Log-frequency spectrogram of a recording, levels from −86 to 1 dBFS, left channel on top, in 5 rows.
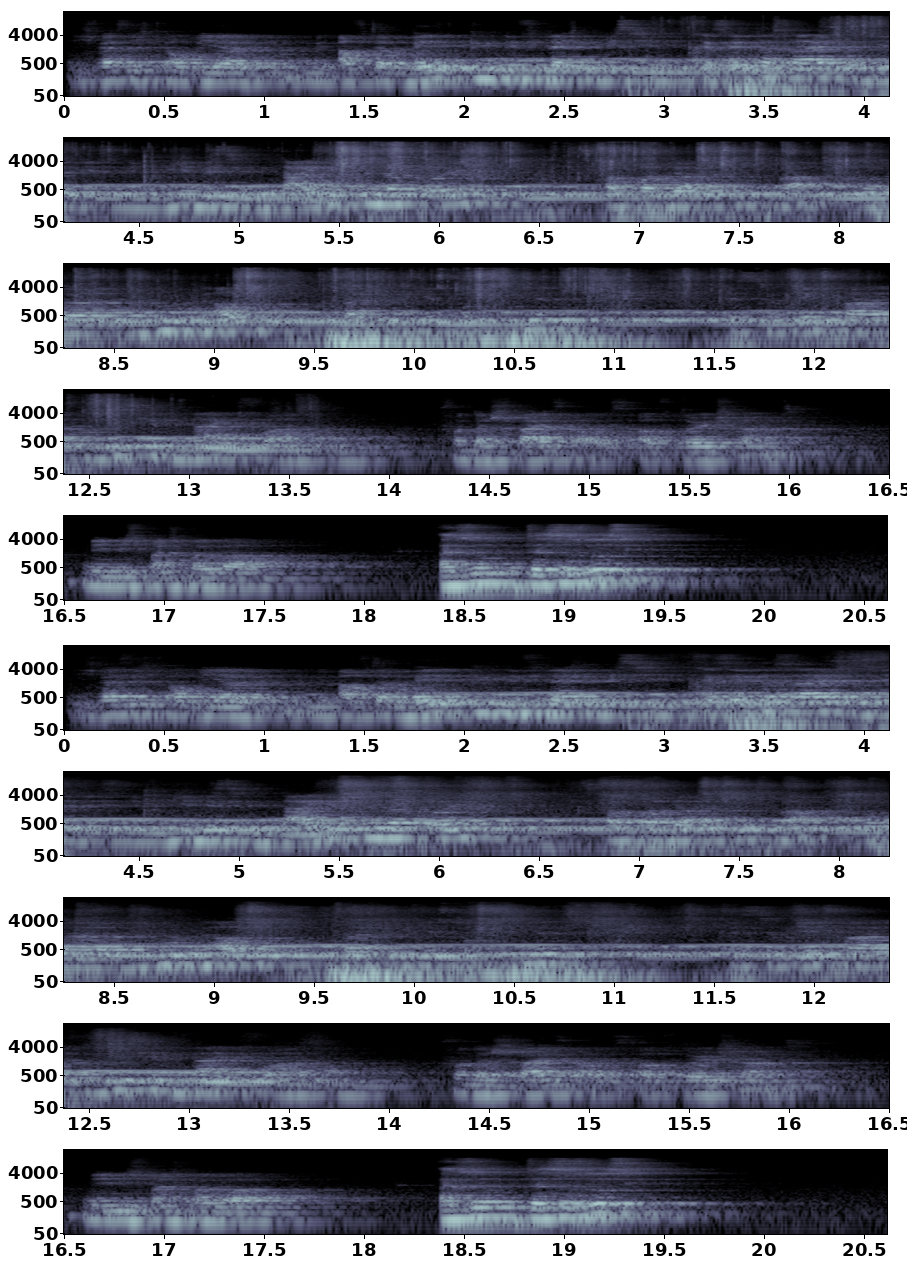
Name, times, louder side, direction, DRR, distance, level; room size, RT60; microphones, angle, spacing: voice 1, 0.0-6.2 6.8-10.7 11.5-13.9 14.3-16.0 16.6-17.5, right 1 dB, 35° left, -3 dB, 1.5 m, -35 dB
sound 1, 1.7-13.6, equal, 85° right, 2.2 m, -37 dB
sound 2, 2.8-12.9 13.3-13.6, left 2 dB, 65° left, 0.7 m, -40 dB
voice 2, 18.4-19.3, equal, 5° left, -5 dB, 0.5 m, -28 dB
8.3 x 5.1 x 3.5 m, 1.3 s
head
